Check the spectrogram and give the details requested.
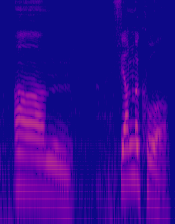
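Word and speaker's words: Fionn mac Cumhaill: Fionn McCool, right? And cool is spelled like Cumhaill.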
